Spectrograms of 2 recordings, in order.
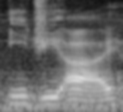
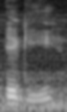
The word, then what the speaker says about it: EGI: Uh, and the A10 C itself runs off the embedded GPS INS navigation system often pronounced EGI or Iggy uh and is provides accurate worldwide navigation capability as well as attitude and steering information.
